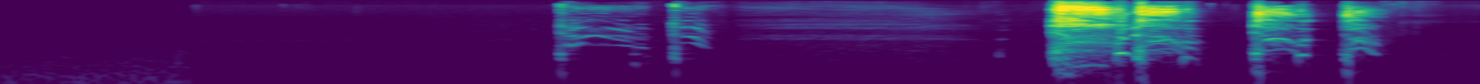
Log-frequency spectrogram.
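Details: Adult with fall allergies causing chest tightness, not sick, coughs in two short groups of harsh voiced coughs, about six bursts in all, separated by quiet pauses.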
